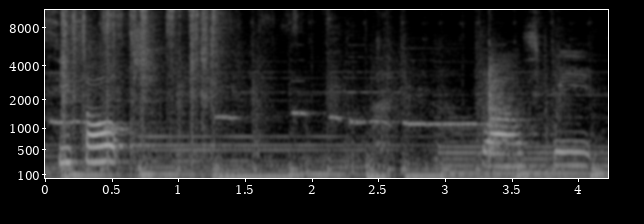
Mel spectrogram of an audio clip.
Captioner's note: grinder grinding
